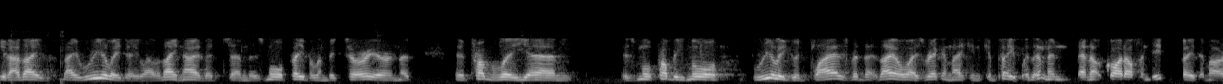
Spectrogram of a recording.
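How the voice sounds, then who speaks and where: A man at medium pitch with an Australian accent, fairly quick pace and fairly even intonation. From Western Australia, Perth (Subiaco). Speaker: former Australian rules footballer and coach. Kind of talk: radio interview.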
